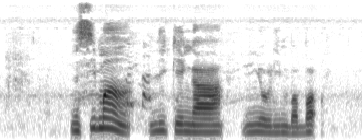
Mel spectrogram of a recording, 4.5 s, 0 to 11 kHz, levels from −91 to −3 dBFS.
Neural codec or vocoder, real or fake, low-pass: vocoder, 44.1 kHz, 128 mel bands every 512 samples, BigVGAN v2; fake; 9.9 kHz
